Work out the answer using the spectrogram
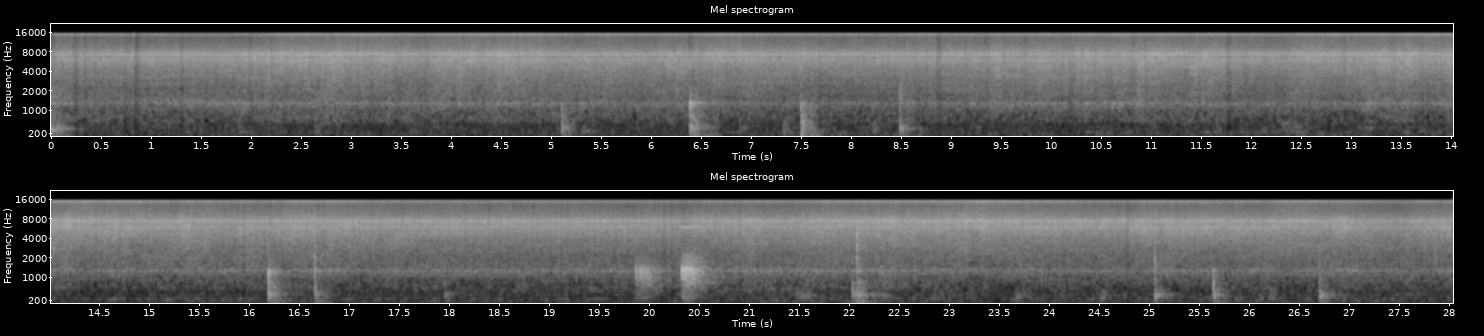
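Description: Minced mutton frying in oil and tomato masala in a non-stick pan: a steady sizzle, with a spatula stirring the mince and knocking against the pan now and then.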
